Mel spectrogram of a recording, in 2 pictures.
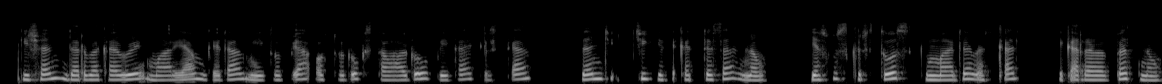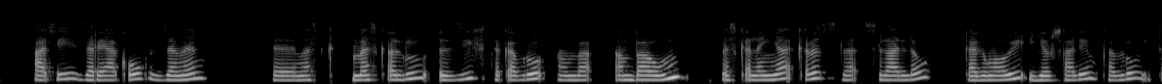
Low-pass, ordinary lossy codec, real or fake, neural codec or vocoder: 7.2 kHz; AAC, 48 kbps; fake; codec, 16 kHz, 16 kbps, FunCodec, trained on LibriTTS, 50 frames a second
